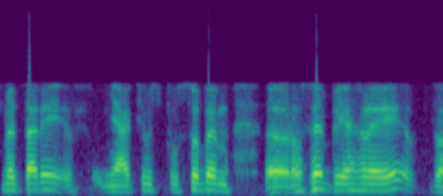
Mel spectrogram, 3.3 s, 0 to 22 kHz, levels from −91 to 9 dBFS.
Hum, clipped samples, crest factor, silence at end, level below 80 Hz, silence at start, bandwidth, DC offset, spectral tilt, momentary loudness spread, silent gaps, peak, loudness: none; under 0.1%; 16 dB; 0 s; -58 dBFS; 0 s; 4.7 kHz; under 0.1%; -9 dB/octave; 9 LU; none; 0 dBFS; -17 LUFS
